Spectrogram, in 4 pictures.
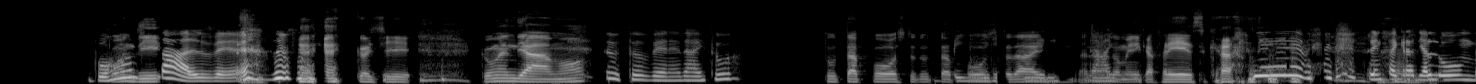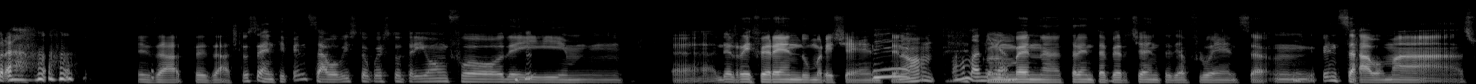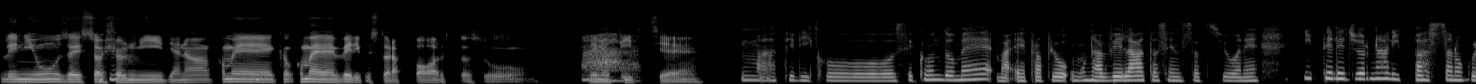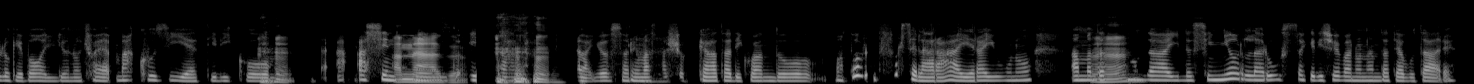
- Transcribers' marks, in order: chuckle; laughing while speaking: "E eccoci"; laugh; tapping; chuckle; drawn out: "Eh"; chuckle; laughing while speaking: "fresca"; laugh; chuckle; other background noise; in English: "news"; sigh; "proprio" said as "propio"; chuckle; chuckle
- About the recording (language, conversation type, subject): Italian, unstructured, Come pensi che i social media influenzino le notizie quotidiane?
